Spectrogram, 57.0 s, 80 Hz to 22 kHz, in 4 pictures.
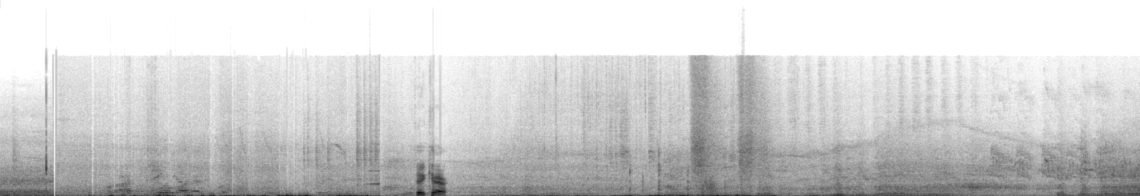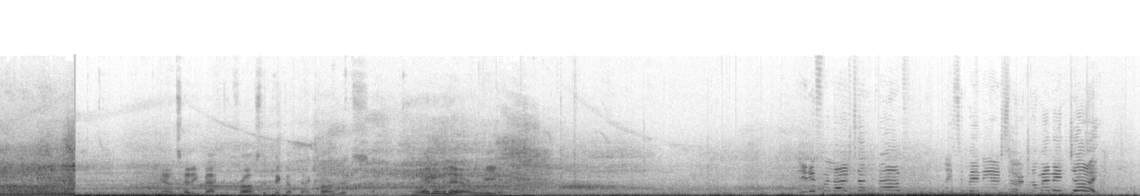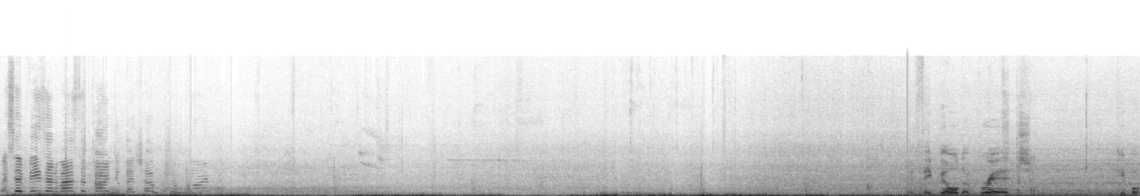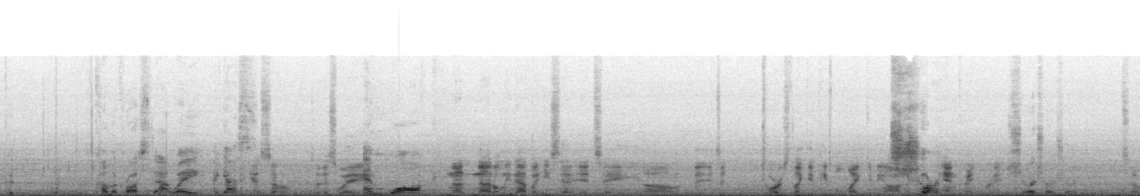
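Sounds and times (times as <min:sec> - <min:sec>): wind buffeting microphone: 0:00.6 - 0:57.0
indistinct voices: 0:09.5 - 0:23.6, 0:49.2 - 0:57.0.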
